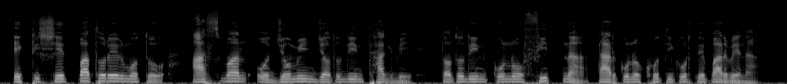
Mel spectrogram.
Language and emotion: Bengali, neutral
